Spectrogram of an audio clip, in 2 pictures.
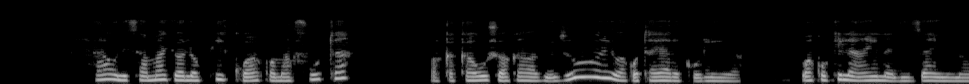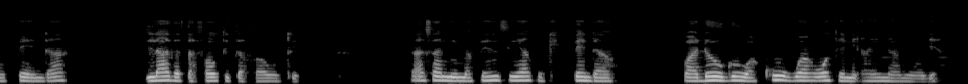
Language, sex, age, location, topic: Swahili, female, 36-49, Mombasa, agriculture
